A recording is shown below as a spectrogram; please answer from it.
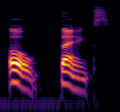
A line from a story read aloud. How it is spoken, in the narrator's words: Zoro grumbles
